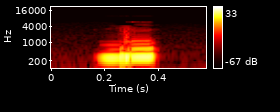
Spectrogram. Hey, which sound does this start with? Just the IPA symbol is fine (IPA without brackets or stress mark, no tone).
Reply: b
